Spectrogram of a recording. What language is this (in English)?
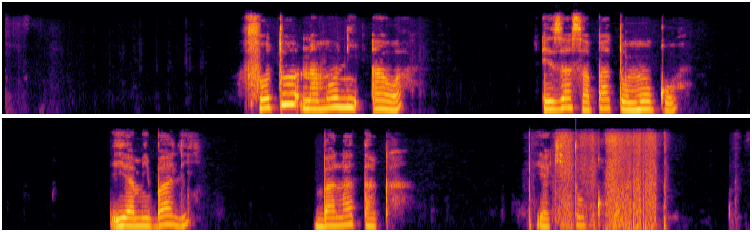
Lingala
